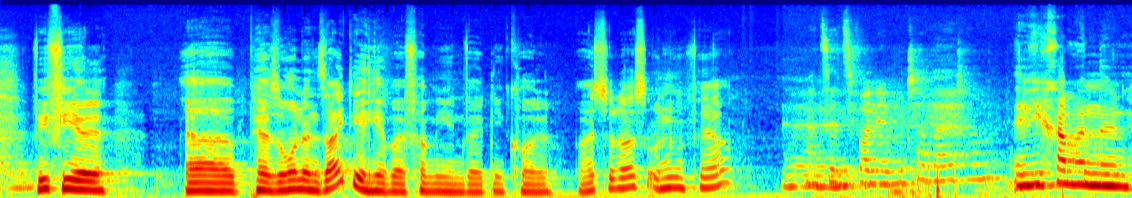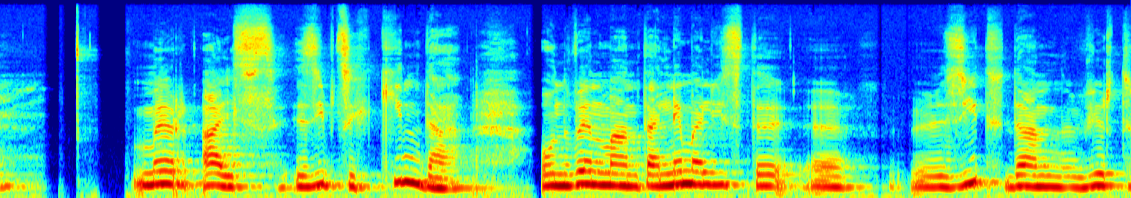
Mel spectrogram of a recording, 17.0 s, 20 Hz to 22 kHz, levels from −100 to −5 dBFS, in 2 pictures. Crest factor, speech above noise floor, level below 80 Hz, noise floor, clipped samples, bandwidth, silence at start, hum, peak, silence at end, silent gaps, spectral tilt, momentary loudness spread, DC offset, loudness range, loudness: 16 dB; 19 dB; -44 dBFS; -36 dBFS; under 0.1%; 17.5 kHz; 0 s; none; -2 dBFS; 0 s; none; -6 dB/octave; 15 LU; under 0.1%; 7 LU; -17 LUFS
